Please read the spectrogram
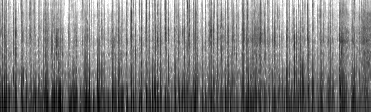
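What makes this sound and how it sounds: Long acrylic nails scratch and tap a hand-sized smiley-face cleaning sponge made of soft, porous foam, with a pink textured side and a yellow foam layer. The result is a dense, rapid stream of dry, crackling taps and scrapes, heavy in the low end, with no ring after each hit.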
